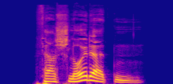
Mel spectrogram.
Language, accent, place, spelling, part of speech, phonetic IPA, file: German, Germany, Berlin, verschleuderten, adjective / verb, [fɛɐ̯ˈʃlɔɪ̯dɐtn̩], De-verschleuderten.ogg
- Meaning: inflection of verschleudern: 1. first/third-person plural preterite 2. first/third-person plural subjunctive II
